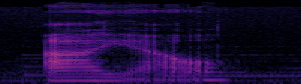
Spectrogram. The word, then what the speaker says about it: Ayao: I've heard it's like kind of hard to pronounce, but it's Ayao.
